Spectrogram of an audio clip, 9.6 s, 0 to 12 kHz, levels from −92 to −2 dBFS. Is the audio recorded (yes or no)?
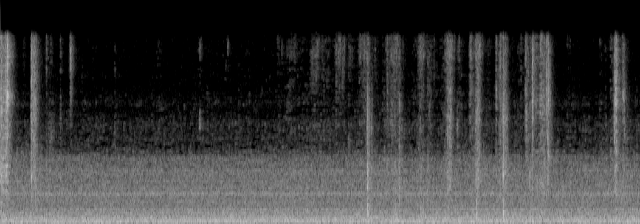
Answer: yes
